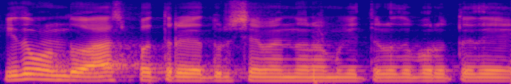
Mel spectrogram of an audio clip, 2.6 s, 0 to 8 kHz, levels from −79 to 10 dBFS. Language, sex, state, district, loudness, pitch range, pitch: Kannada, male, Karnataka, Koppal, -16 LUFS, 125-140 Hz, 130 Hz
